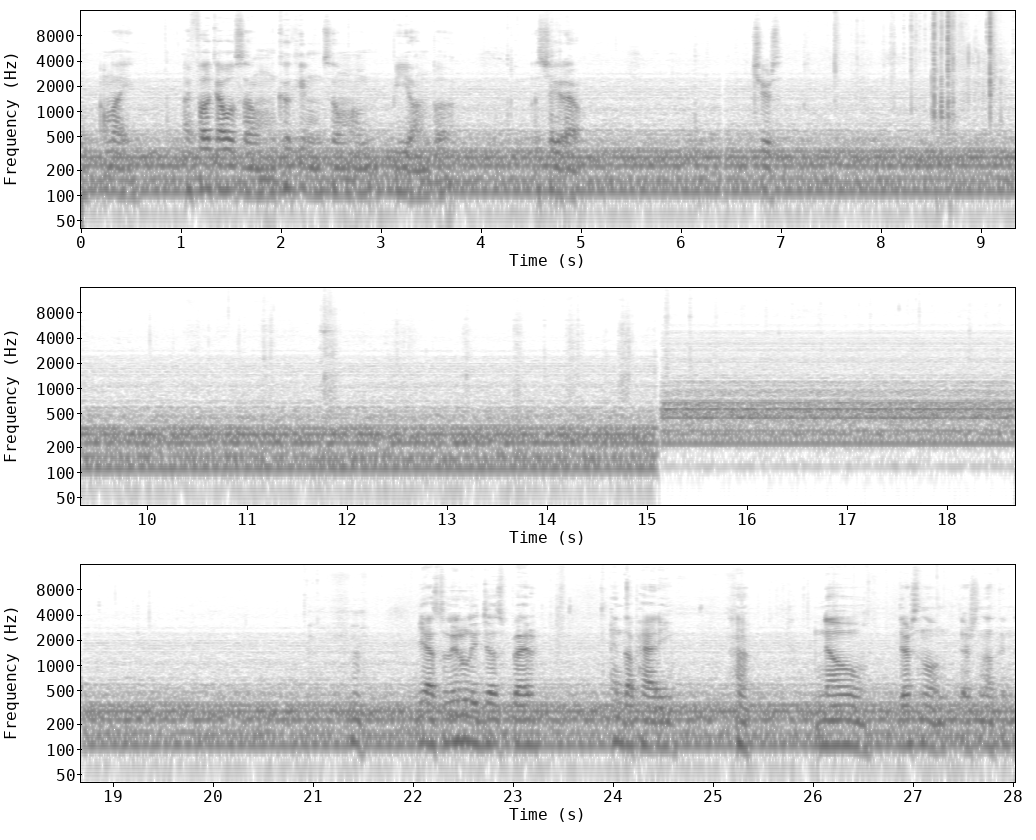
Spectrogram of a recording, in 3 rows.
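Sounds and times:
low background hum: 0.0s - 28.0s
person chewing sandwich: 7.2s - 21.9s.

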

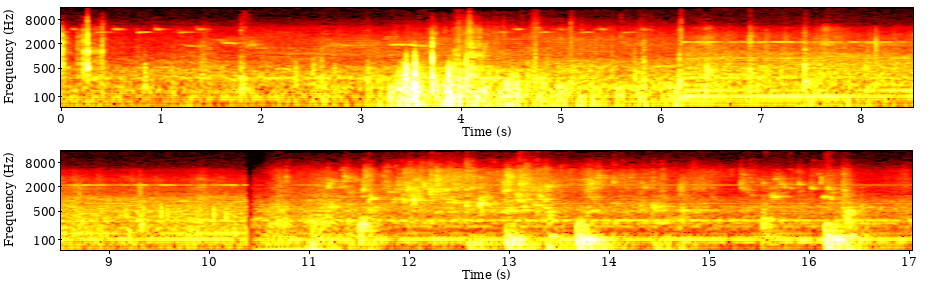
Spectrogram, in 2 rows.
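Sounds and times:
water sloshing: 10.7s - 16.6s.

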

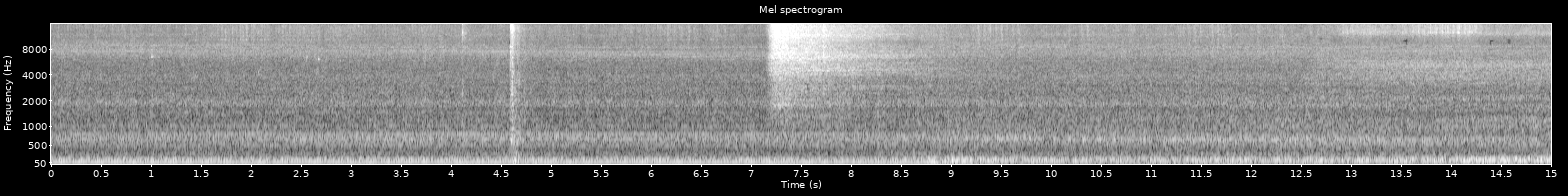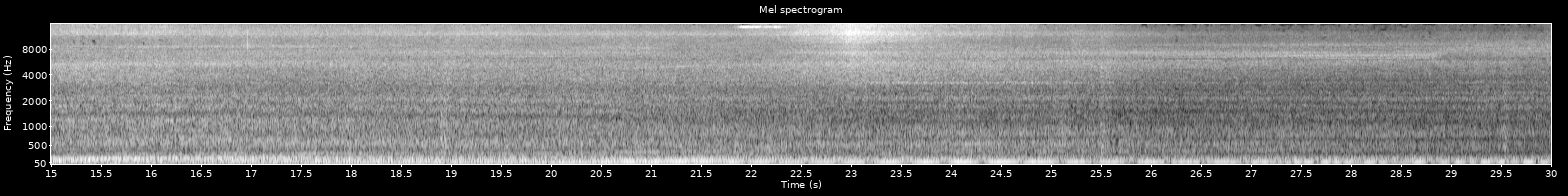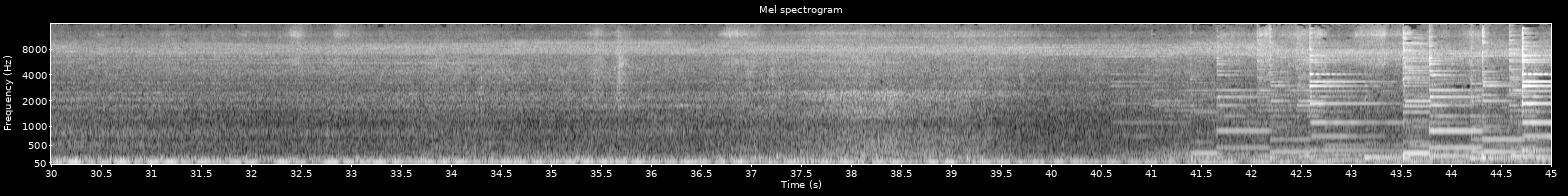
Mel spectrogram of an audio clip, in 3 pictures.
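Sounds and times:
heavy vehicle engine rumbling: 0.0s - 45.0s
air hissing: 7.2s - 8.8s, 22.4s - 24.6s.

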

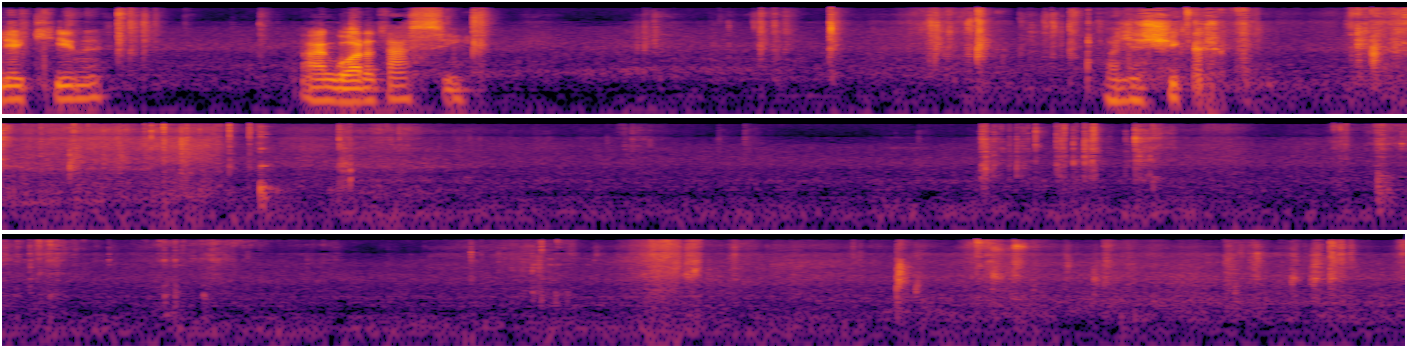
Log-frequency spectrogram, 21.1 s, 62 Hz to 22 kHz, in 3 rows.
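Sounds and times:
faint clicks and light crunches: 3.1s - 9.1s, 18.4s - 21.0s.

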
